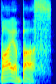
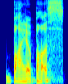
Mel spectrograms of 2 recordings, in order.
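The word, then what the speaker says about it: Buyabos: Um I'm I'm umming because it's definitely not spelled like how I'm going to pronounce it. But my brain calls it is called Buyabus. Buyabus?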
